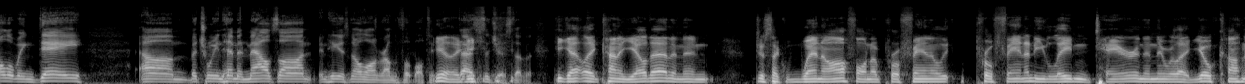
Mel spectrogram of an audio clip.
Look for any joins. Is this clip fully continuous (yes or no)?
yes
